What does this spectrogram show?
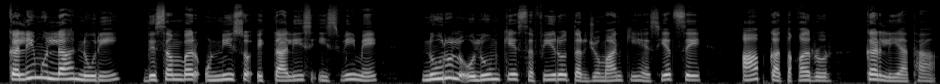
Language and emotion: Urdu, neutral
